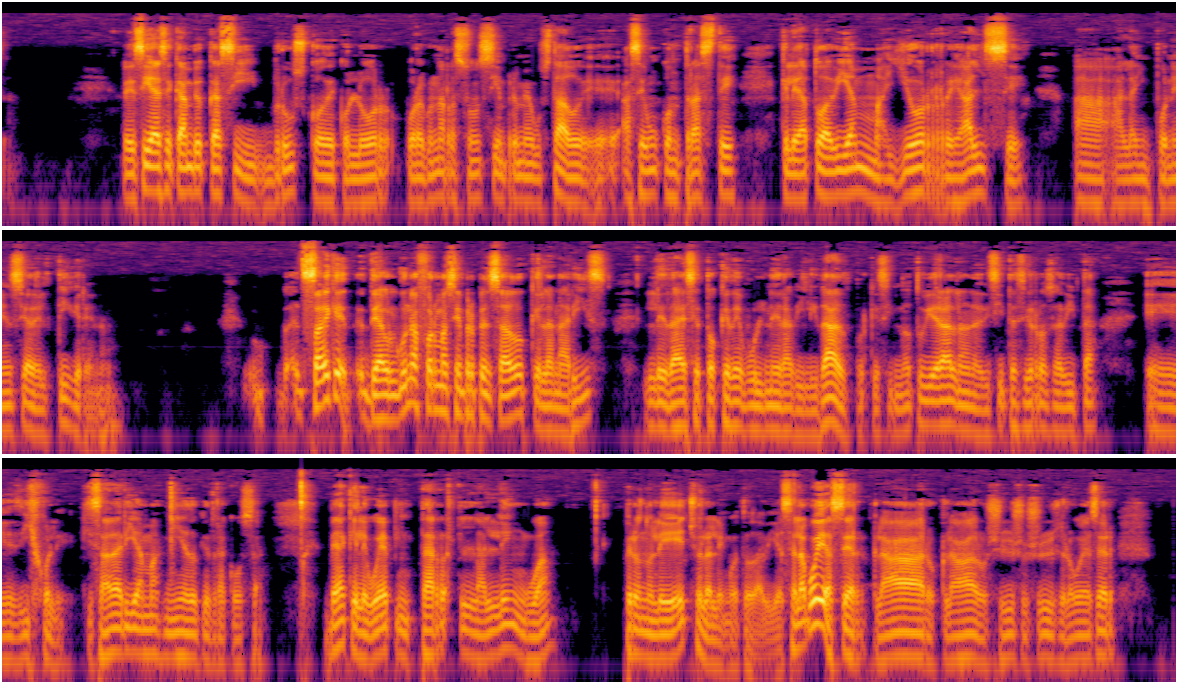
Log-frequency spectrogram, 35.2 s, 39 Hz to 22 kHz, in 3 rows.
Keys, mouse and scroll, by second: 1.3 click, 2.3 middle click, 3.1-6.5 drag, 6.8 middle click, 7.5-12.0 drag, 12.1-17.1 drag, 17.1 middle click, 17.8-20.8 drag, 20.9 middle click, 21.6-24.5 drag, 24.5 middle click, 26.1 middle click, 26.6 shift+middle click, 29.4 f, 30.0 click, 31.3-35.2 drag.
